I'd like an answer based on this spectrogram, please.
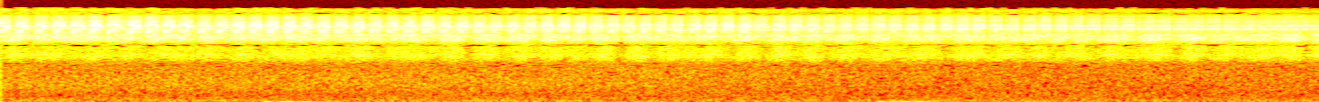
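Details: Cicadas chanting in a natural setting, a piercing high buzz that wavers in quick, repeated pulses and stays constant throughout, with no other notable sounds.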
